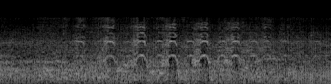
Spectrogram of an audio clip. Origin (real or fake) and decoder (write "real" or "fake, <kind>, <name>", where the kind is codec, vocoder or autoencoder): fake, vocoder, Vocos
